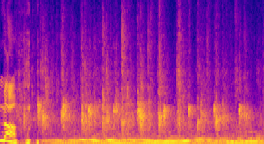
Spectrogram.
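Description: An audience claps for the Lord together in a steady, brisk rhythm, the loud bursts of hand claps running over a sustained, droning musical chord underneath.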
